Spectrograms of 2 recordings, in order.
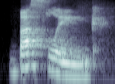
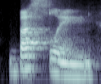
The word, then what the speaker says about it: bustling: Our next word, bustling. Bustling. So the T in this adjective is silent. So we don't pronounce the T.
